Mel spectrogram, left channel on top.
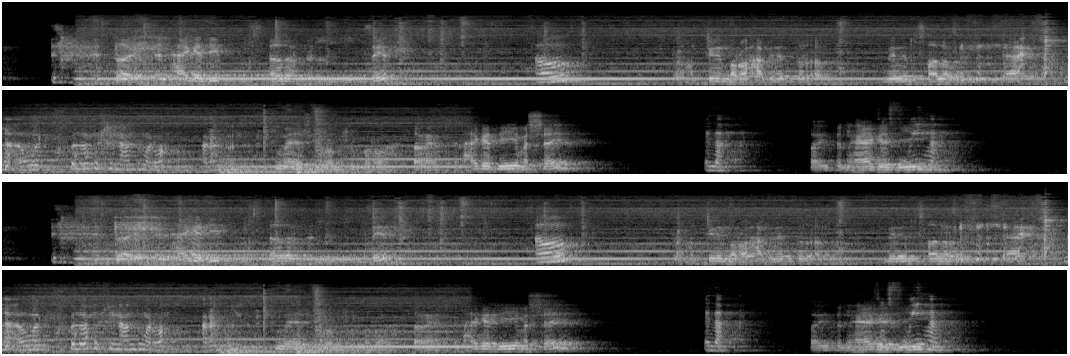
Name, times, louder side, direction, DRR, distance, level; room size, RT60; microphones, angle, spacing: voice 1, 0.5-4.1 6.4-8.5 8.8-10.4 11.6-11.9 12.9-13.0 13.4-16.4 18.7-20.0, left 1 dB, 35° left, 2 dB, 3.3 m, -23 dB
sound 1, 0.7-15.4, left 2 dB, 15° right, 2.1 m, -25 dB
voice 2, 1.1-2.1 5.3-5.7 9.6-10.3 10.6-13.4 17.7-17.9 19.2-19.4 19.6-20.1, right 2 dB, 85° right, 5 dB, 3.5 m, -24 dB
sound 2, 1.3-5.5, equal, 10° left, 3.1 m, -30 dB
25.5 x 15.0 x 9.5 m, 0.81 s
head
